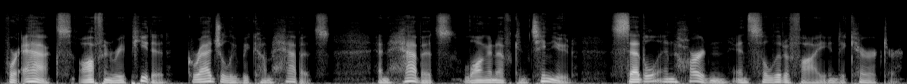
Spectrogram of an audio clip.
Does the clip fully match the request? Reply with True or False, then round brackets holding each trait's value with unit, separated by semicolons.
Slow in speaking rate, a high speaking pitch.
False (125 wpm; 95 Hz)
